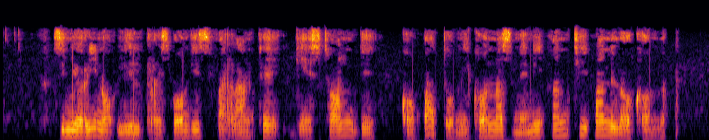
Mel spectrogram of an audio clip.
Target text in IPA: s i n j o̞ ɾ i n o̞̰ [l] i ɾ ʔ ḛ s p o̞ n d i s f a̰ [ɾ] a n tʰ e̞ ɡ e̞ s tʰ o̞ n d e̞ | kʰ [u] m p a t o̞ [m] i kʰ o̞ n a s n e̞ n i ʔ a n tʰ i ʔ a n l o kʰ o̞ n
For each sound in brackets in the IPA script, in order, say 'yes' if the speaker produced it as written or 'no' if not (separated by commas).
yes, yes, no, yes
